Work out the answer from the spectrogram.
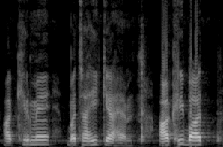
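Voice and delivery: usual speaking voice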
